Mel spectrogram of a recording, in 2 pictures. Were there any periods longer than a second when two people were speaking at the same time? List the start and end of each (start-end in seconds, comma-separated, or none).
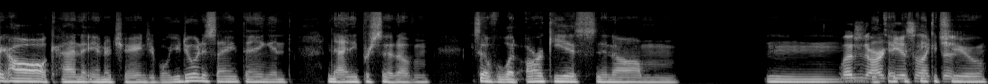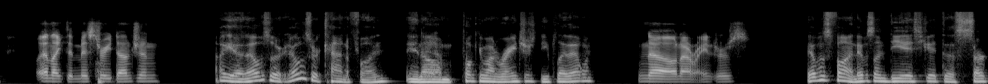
8.4-9.6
